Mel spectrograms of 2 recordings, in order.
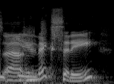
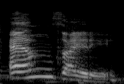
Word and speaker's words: Mxiety: Of course, Mix City. Am I saying that right? No, but that's okay. Nobody does. Tell me how to say it. Tell me how to say it. Anxiety.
